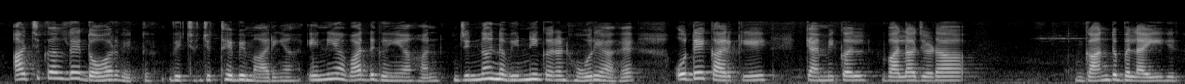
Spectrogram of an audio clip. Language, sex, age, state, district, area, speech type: Punjabi, female, 30-45, Punjab, Jalandhar, urban, spontaneous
